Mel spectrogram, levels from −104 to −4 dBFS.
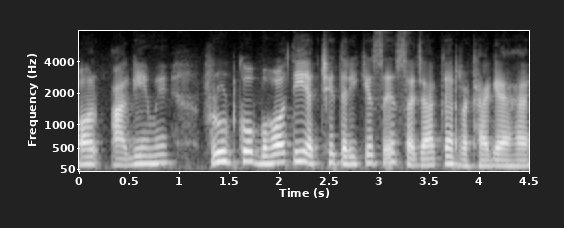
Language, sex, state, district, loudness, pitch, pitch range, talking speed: Hindi, male, Uttar Pradesh, Lucknow, -16 LUFS, 165 Hz, 135-185 Hz, 200 wpm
